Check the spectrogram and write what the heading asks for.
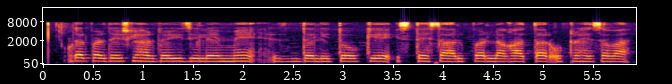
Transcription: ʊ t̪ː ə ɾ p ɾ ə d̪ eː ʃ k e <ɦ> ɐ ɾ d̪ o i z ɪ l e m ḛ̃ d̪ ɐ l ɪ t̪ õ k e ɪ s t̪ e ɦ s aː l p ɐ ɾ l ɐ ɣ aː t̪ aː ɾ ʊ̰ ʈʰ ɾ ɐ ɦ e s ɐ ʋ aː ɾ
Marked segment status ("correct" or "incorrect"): correct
